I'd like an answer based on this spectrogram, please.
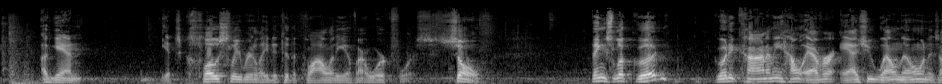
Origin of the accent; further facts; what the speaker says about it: Detroit, Michigan, United States; My hometown is Detroit.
